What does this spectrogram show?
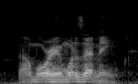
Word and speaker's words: Balmorhea: This is Garrison Brothers, how do you pronounce it? Balmorhea. Balmorhea, and what does that mean?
